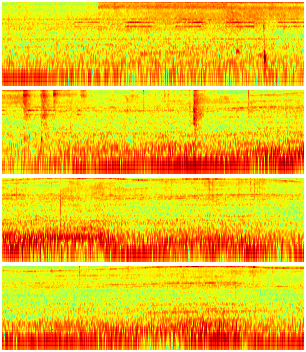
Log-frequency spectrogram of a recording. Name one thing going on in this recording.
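A vehicle's engine rumbles steadily as it drives along a city road.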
